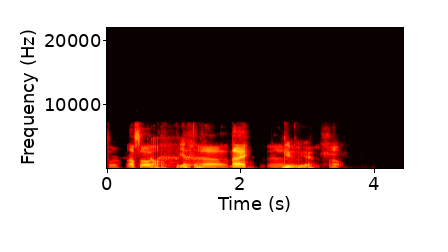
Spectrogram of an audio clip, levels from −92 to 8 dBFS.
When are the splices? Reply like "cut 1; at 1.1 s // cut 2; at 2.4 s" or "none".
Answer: cut 1; at 3.2 s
